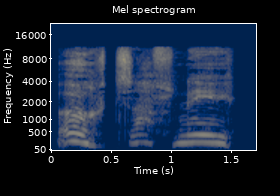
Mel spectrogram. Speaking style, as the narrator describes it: he sighed

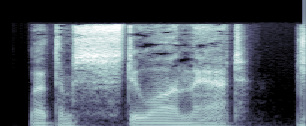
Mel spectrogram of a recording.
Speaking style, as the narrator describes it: John said coldly

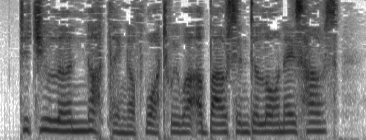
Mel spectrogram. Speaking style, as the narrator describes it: I asked bitterly

